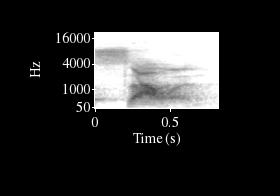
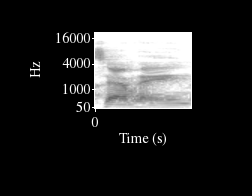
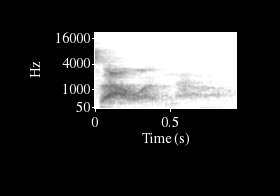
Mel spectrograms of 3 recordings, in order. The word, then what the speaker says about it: Samhain: Well, before it was ever called Halloween, it was the ancient Celtic festival of salin, pronounced s o w i n.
